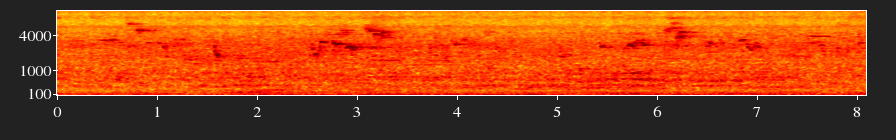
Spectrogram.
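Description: Birds chirping now and then, short high calls scattered through, over a steady low background hum.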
